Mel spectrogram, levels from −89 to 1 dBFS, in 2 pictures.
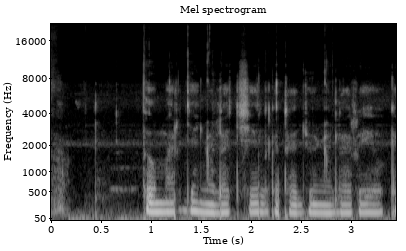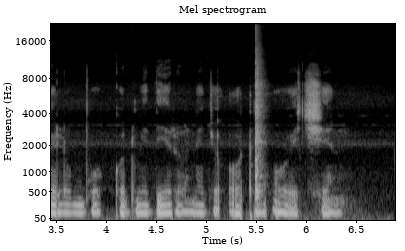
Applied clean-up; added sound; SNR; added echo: none; none; none; none.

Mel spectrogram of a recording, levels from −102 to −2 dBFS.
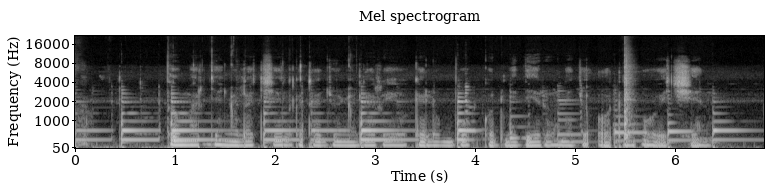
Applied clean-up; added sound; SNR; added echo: none; Plucked string instrument; 3 dB; none.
